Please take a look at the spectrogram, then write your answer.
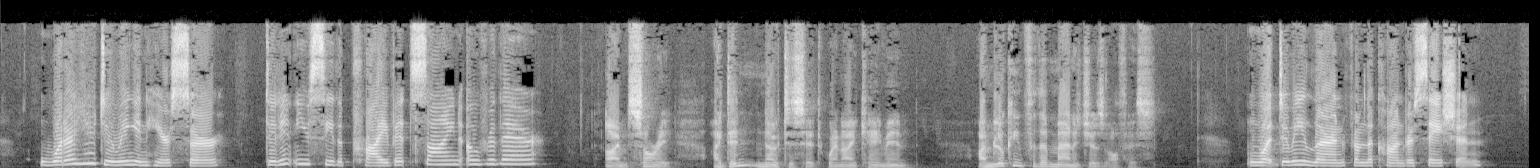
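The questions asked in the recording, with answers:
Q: What do we learn from the conversation?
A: The man went into a private area by mistake while looking for the manager's office.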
